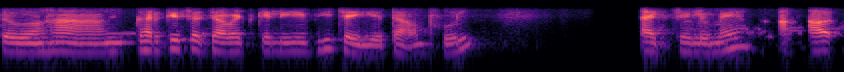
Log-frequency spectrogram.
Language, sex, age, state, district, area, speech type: Hindi, female, 60+, Madhya Pradesh, Balaghat, rural, conversation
